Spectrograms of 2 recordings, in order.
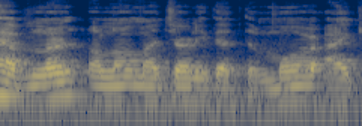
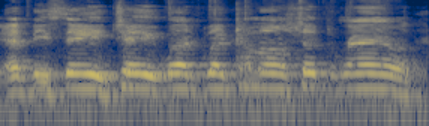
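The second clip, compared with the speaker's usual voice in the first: higher, urgent call to fire; mock boss yelling; 9 semitones higher than usual. Boss yelling at fire direction to shoot, urgent higher call. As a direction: push like a boss demanding rounds now. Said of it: "he yelling".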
